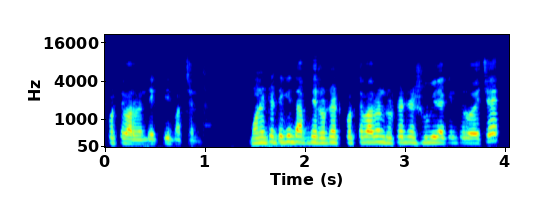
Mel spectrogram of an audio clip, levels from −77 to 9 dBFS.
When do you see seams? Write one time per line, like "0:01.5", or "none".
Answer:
none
